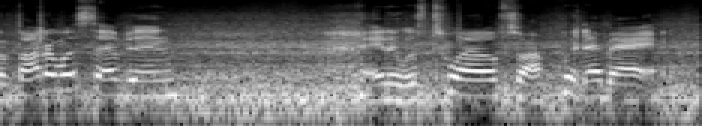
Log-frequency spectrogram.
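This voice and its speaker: Loud background noise behind a woman's speech. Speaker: vlogger. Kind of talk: casual vlog talk to camera. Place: car. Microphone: phone near.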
